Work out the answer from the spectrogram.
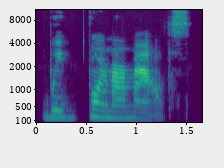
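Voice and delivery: ordinary talk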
